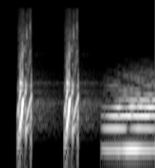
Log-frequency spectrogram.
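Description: Logo intro sting: two short pops about half a second apart, each with a quick pitch glide, then a sustained synthesizer chord that comes in about a second and a half in and holds, swelling.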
